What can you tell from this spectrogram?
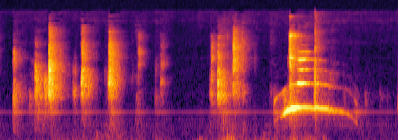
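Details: Rescued kitten at feeding time, eating a littermate's leftover food: a quick series of soft clicks and chewing sounds, then one clear, loud, falling meow.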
